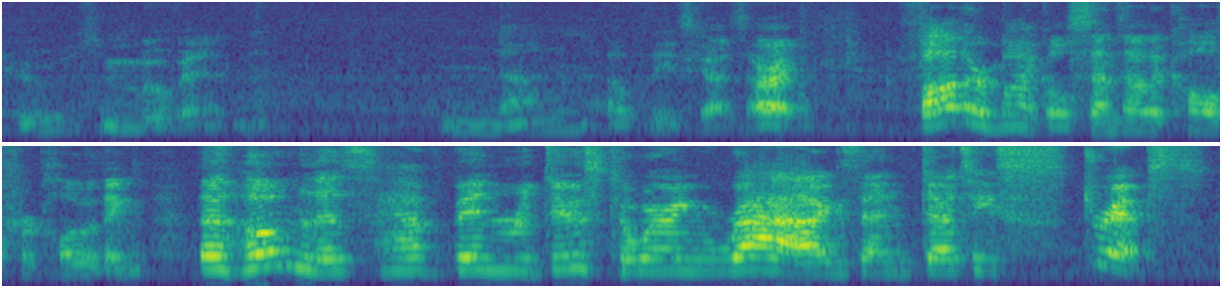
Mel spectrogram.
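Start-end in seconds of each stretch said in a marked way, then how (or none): 4.5-12.1 loud, high dramatic read; dramatic card reading. Acted. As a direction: boom it out like a herald. Reads event card in announcer voice.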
